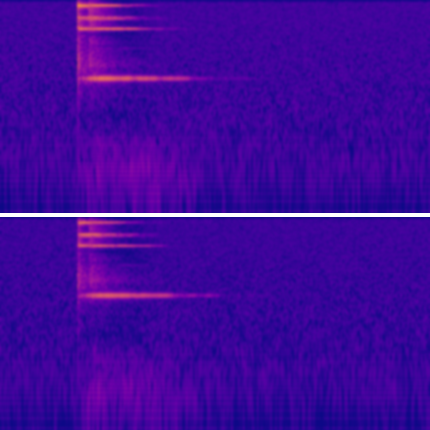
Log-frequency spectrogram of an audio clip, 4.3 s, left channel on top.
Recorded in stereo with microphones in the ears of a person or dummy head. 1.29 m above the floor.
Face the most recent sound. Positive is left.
turn(degrees=65)  # may be behind; listen again after turning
